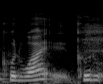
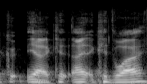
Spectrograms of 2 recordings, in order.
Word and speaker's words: Kidwai: Wasn't it Kudwai? I never pronounce it right. Noor, Kidwai. Kidwai, yeah.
